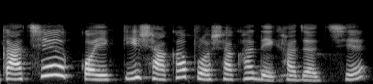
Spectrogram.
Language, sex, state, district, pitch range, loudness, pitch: Bengali, female, Tripura, West Tripura, 220-300 Hz, -17 LUFS, 240 Hz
